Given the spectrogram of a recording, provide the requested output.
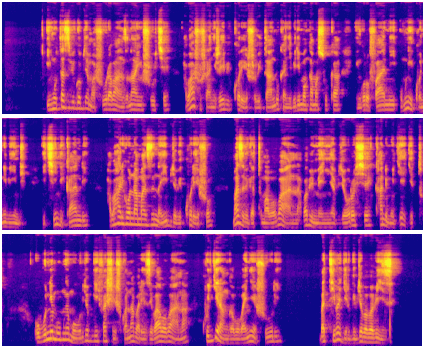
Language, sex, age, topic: Kinyarwanda, male, 25-35, education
